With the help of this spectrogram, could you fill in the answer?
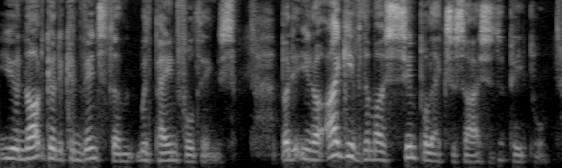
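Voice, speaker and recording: On a very clean recording with a silent background, a man speaks with an Australian accent at a fairly high pitch. His voice is somewhat breathy and dark, mellow in tone, with lively intonation. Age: 60s. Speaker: yoga teacher and physiotherapist. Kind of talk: interview.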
